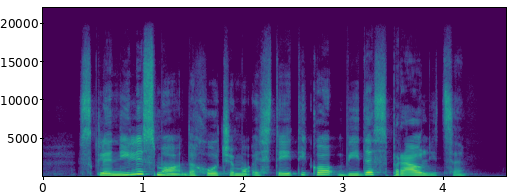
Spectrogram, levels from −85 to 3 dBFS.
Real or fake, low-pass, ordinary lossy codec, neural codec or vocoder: fake; 19.8 kHz; none; vocoder, 44.1 kHz, 128 mel bands, Pupu-Vocoder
